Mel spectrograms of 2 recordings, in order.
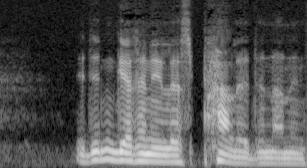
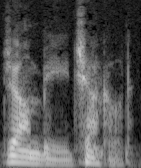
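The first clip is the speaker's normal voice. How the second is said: usual speaking voice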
